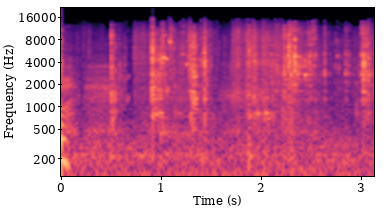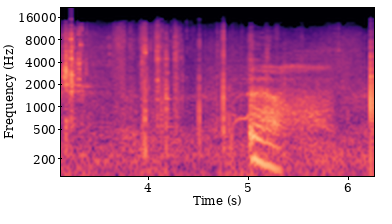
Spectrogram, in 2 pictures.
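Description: Hand digging tool scraping and raking through soil full of old glass, with many sharp clinks and scrapes of glass and metal. A brief voiced sound about five seconds in.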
